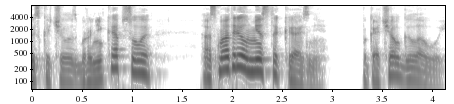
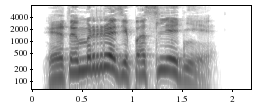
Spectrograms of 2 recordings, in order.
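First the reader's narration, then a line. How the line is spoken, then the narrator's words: Barking. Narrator (Russian): рявкнул Филиппыч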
